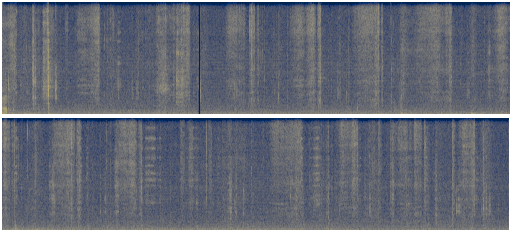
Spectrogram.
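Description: Medium-grit sandpaper rubbed by hand along the tip of a small wooden dowel: a long run of short, scratchy sanding strokes, rounding the dowel's end.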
